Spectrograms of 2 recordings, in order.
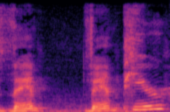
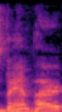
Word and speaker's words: Vampyr: This is Vampyr, or I guess it's Vampire technically, but it looks like Vampyr since it's spelled V-A-M-P-Y-R.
